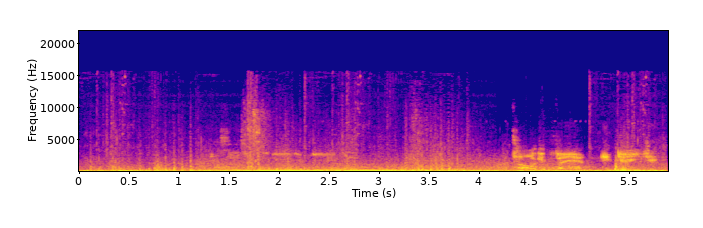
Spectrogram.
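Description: Explosions and metal debris crash nearby.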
